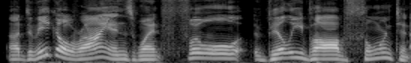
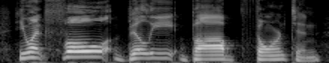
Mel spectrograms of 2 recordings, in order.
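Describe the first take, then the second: First: Talking around a cigarette; cigarette in mouth. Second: Said in the usual way. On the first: Real, not acted. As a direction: lips clamped on a cigarette. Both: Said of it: "I can't talk with this, this fake cigarette in my mouth".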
